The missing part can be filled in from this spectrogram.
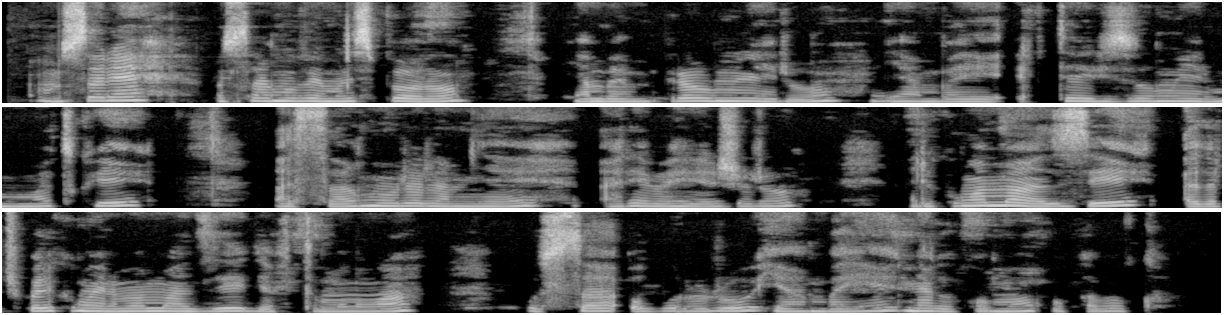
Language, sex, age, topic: Kinyarwanda, female, 18-24, health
